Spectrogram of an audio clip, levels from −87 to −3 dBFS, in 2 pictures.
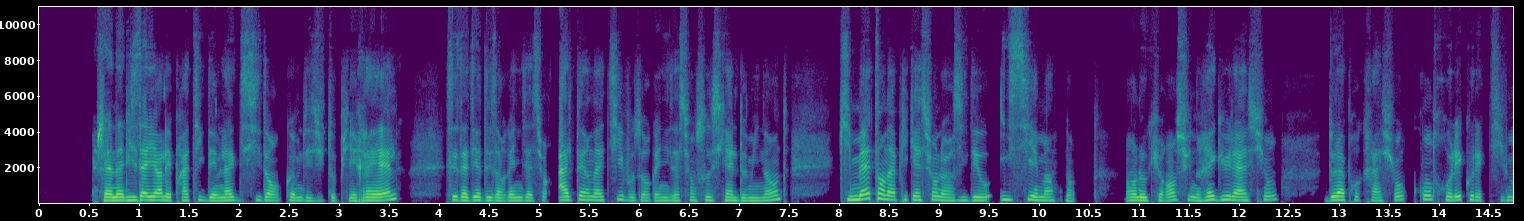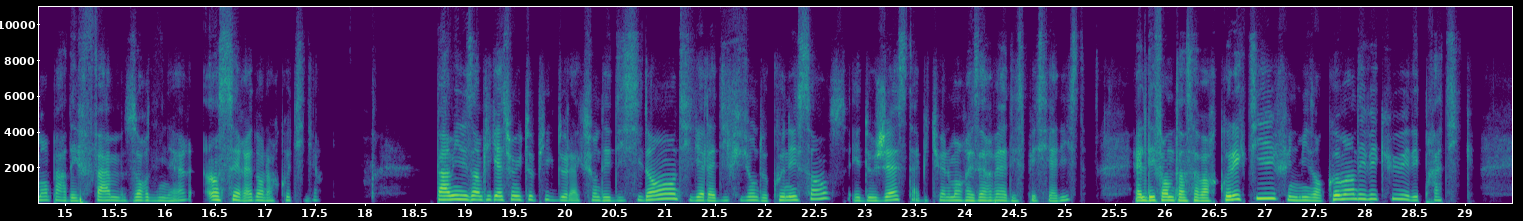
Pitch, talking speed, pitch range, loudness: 185 Hz, 165 wpm, 175-210 Hz, -25 LUFS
